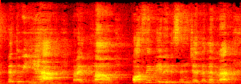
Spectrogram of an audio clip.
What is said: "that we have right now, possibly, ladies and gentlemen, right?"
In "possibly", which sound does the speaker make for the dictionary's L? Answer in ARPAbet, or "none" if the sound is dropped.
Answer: none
